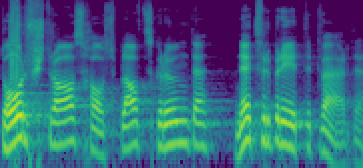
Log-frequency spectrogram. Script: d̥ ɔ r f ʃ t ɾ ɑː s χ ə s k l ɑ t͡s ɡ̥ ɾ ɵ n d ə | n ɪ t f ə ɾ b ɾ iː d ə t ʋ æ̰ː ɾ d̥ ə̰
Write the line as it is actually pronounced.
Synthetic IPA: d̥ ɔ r f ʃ t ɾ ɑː s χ ɑ s p l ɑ t͡s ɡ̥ ɾ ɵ n d ə | n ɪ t f ə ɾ b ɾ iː t ə t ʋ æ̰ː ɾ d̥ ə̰

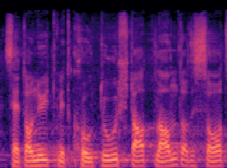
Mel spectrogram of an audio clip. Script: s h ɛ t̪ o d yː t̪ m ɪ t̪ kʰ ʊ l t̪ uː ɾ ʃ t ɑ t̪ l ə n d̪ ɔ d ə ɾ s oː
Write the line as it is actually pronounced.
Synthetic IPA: s h ɛ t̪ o n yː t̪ m ɪ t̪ kʰ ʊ l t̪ uː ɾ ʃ t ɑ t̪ l ɑ n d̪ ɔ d ə ɾ s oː

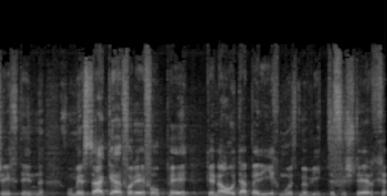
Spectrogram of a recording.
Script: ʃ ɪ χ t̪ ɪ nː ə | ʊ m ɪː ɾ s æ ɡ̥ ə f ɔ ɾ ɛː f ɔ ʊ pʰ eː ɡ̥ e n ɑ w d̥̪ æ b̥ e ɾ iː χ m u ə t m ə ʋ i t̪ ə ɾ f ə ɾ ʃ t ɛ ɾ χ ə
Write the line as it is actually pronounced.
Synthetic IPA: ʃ ɪ χ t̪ ɪ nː ə | ʊ m ɪː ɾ s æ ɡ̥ ə f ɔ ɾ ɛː f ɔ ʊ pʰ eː ɡ̥ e n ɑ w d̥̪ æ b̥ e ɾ iː χ m u ə s m ə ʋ i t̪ ə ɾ f ə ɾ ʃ t ɛ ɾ χ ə

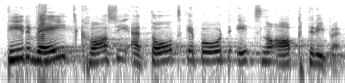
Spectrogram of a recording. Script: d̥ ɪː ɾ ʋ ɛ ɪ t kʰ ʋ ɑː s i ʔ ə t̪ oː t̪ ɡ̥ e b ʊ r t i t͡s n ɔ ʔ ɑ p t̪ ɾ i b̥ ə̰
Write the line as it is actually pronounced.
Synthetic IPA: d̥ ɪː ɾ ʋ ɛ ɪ t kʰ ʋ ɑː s i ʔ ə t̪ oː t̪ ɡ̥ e b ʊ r t ɪ t͡s n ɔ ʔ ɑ p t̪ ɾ i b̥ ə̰

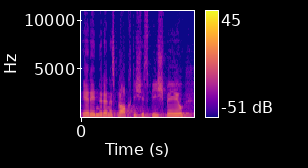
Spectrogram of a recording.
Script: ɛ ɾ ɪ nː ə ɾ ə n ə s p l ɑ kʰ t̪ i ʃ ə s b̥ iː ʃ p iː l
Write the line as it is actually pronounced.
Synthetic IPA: ɛ ɾ ɪ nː ə ɾ ə n ə s p ɾ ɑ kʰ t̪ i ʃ ə s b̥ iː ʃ p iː l

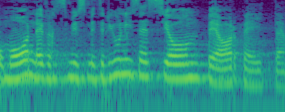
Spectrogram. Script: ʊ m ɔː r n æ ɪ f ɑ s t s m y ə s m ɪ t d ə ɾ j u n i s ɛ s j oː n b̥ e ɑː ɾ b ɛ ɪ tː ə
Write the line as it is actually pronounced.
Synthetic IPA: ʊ m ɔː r n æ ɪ f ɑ χ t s m y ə s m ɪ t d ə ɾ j u n i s ɛ s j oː n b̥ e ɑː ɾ b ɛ ɪ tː ə

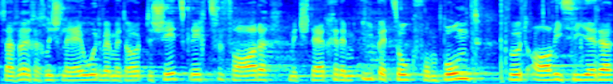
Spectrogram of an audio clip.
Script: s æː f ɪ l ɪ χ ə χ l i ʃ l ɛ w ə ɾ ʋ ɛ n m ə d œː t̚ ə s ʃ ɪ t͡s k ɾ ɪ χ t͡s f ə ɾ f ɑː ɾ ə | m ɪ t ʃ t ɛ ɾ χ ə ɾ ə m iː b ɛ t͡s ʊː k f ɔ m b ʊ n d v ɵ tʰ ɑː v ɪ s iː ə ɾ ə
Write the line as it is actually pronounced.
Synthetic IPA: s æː f ɪ l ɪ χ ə χ l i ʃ l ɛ w ə ɾ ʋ ɛ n m ə d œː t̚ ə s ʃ ɪ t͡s k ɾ ɪ χ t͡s f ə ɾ f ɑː ɾ ə | m ɪ t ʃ t ɛ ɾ χ ə ɾ ə m iː b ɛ t͡s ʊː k f ɔ m b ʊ n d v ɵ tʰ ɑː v i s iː ə ɾ ə

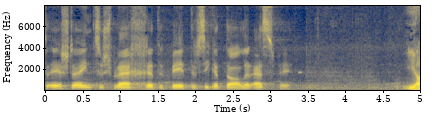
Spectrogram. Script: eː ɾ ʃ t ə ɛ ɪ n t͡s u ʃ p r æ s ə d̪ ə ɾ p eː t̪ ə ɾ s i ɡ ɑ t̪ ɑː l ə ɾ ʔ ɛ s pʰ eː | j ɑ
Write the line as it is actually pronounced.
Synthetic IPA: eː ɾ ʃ t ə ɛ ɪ n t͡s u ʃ p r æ χ ə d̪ ə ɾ p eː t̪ ə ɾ s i ɡ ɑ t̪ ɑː l ə ɾ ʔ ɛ s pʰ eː | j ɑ

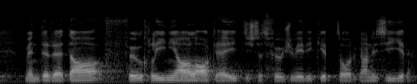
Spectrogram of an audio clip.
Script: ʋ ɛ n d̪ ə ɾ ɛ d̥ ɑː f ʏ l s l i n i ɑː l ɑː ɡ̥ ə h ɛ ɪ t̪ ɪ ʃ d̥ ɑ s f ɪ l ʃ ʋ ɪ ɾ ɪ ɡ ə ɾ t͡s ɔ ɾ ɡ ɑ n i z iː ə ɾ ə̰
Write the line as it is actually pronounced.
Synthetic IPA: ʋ ɛ n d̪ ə ɾ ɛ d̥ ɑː f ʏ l χ l iː n i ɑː l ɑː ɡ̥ ə h ɛ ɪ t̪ ɪ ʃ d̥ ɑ s f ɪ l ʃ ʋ ɪ ɾ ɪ ɡ ə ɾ t͡s ɔ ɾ ɡ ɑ n i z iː ə ɾ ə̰

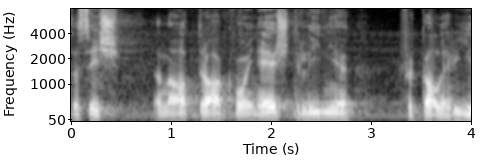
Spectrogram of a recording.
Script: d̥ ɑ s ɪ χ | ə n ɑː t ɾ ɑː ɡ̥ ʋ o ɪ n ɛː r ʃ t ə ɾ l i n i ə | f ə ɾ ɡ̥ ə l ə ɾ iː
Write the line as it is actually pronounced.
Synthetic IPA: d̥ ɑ s ɪ ʃ | ə n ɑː t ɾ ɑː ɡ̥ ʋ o ɪ n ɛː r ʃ t ə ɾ l i n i ə | f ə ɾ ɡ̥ ɑ l ə ɾ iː

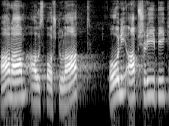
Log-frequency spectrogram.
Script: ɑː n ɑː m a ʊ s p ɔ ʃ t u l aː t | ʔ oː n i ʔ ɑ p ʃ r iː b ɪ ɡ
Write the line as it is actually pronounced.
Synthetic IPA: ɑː n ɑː m a ʊ s p ɔ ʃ t u l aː t | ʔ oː n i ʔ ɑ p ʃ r iː b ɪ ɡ

